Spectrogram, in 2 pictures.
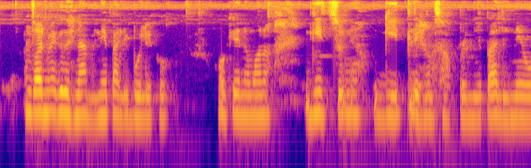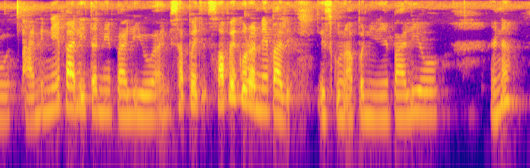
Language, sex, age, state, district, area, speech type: Nepali, male, 18-30, West Bengal, Kalimpong, rural, spontaneous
